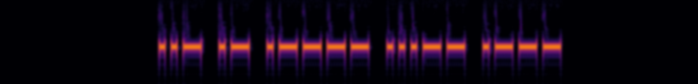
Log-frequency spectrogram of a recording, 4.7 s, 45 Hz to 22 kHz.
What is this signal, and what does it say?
Morse code, heard as a keyed tone, about 30 wpm, 700 Hz. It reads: UA13J
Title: Code Groups - 5 Letter:Numbers - 30wpm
